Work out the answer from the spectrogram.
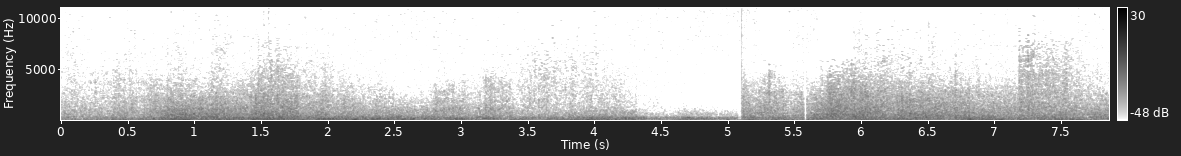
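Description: Wind howls as thunder rumbles before rain, forming a dense, continuous roar with a low rumble throughout and a brief dip midway, with no voices.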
